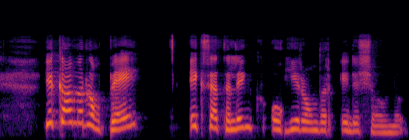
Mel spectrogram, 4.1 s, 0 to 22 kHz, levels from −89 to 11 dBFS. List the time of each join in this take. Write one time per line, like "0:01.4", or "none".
0:02.8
